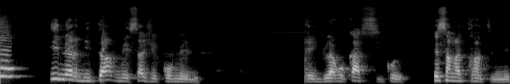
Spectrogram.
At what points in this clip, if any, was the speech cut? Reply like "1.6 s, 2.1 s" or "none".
3.0 s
